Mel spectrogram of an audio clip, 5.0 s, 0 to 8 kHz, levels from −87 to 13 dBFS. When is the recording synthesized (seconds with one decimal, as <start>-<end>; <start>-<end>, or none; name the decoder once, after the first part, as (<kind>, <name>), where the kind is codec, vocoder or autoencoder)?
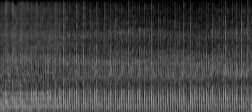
0.0-1.2 (vocoder, BigVGAN v2)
